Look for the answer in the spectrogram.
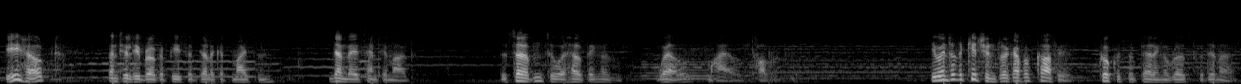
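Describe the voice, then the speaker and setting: A British man narrating a radio drama in a measured, literary storytelling manner. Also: medium pitch, lively intonation. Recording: dull old radio broadcast with music.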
